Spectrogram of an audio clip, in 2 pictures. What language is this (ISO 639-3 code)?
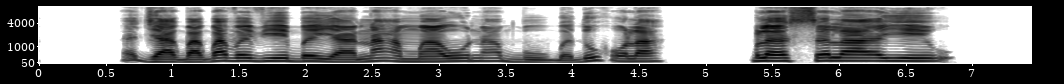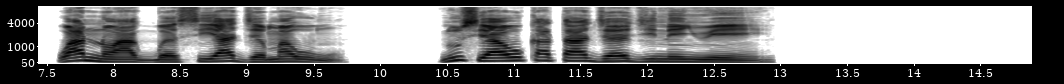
ewe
